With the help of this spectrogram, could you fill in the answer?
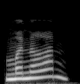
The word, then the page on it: menelan: Indonesian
